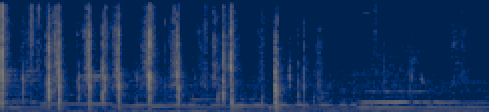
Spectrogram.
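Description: Tarot cards shuffled by hand in a steady run of crisp riffling flicks and soft slaps that continue for several seconds, close and clear, with no voice.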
